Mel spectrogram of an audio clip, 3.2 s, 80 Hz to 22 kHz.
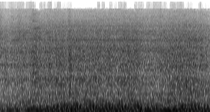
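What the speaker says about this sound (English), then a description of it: "Nicole, start it up, please. Let's see what it sounds like. It sounds like a diesel." A 2015 Volkswagen Golf TDI diesel engine idles with a steady, loud, close mechanical drone and a slight rise and dip in pitch partway through.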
